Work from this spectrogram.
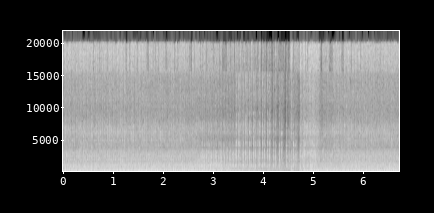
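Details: Craftsman T8200 Pro mower, 2016, 24 hp Kohler Elite KT735-3068, 46 hours, not run in a while: starts on carb cleaner sprayed into the intake, runs rough and stumbles; carburetor not feeding fuel.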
